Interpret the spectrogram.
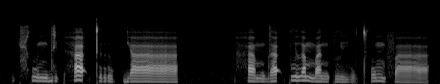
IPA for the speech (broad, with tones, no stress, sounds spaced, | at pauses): t͡ɕʰ u˧ n d i˦˥ ʔ h a˥˩ ʔ t r u˨˩ k̚ j aː˧ | h a˧ m d a˦˥ ʔ p l ɯ˥˩ a̯ m a˧ n p l iː˩˦ w tʰ o˥˩ m f aː˨˩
